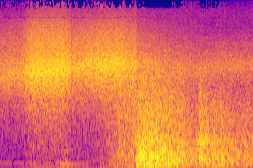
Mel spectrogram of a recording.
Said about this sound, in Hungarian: Vad orkán tombolt, úgy dobálta a nagy vitorlást, mint papírhajót. Hatalmas hullám jött, a hajót az égbe, majd a mélybe dobta, pozdorjává törte az árbócokat.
